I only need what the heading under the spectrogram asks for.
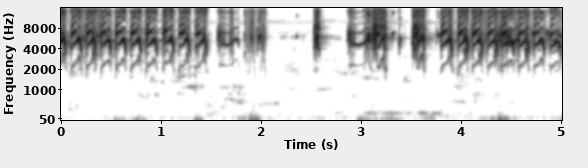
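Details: Sogon fighter responding immediately on hearing another sogon: fast series of high, looping whistled notes about three per second, a short lull with a few chips, then the rapid series resumes.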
